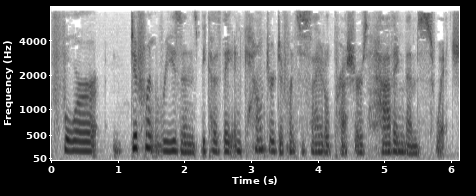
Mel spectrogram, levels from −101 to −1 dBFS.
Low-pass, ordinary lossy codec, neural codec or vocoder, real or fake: 7.2 kHz; MP3, 32 kbps; vocoder, 24 kHz, 100 mel bands, Vocos; fake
